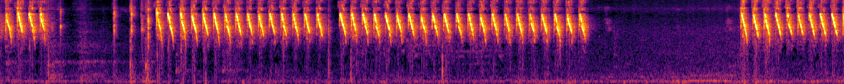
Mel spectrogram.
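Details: Lure recording of bar-winged prinia (ciblek gunung) used to provoke birds: long bursts of quick, high, even notes, broken by two short pauses and a gap of over a second.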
